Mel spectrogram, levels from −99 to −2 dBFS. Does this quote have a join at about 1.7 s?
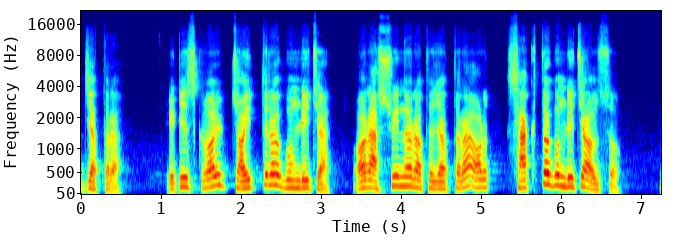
no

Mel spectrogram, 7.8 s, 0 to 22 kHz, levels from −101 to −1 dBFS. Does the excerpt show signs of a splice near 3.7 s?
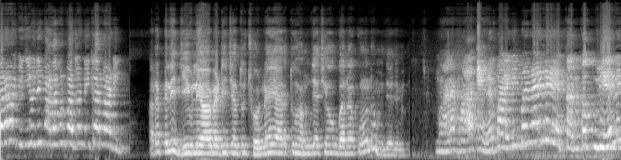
no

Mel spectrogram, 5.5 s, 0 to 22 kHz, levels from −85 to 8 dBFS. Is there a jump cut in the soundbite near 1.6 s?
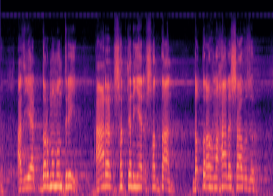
no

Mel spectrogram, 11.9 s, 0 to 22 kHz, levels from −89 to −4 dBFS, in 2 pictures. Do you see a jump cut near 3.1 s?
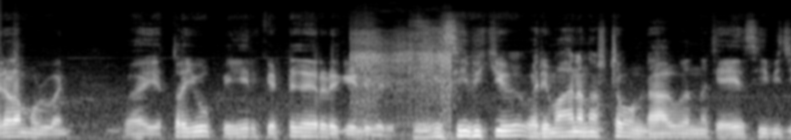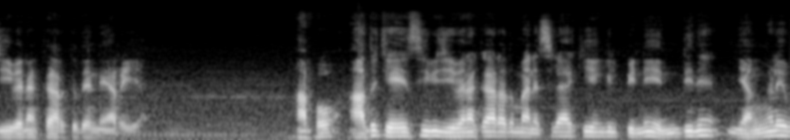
yes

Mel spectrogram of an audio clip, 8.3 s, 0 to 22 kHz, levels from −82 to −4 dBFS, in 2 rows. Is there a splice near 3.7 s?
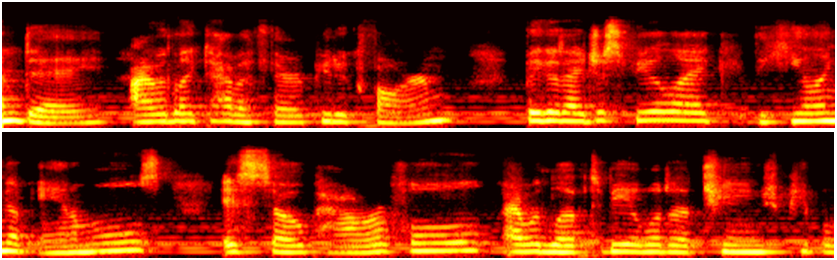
yes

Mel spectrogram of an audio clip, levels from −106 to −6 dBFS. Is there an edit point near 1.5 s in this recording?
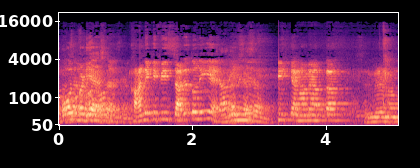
no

